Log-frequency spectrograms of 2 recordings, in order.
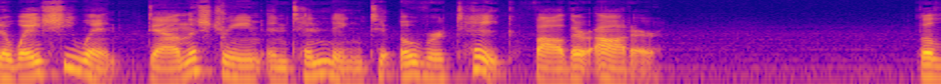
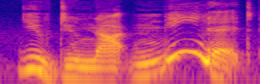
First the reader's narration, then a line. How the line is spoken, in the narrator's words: exclaimed Mother Bear, with great amazement in her tones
